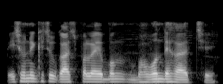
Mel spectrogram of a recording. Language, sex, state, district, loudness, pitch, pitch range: Bengali, male, West Bengal, Cooch Behar, -18 LUFS, 125 Hz, 115-130 Hz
